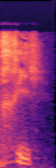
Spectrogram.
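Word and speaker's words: pris: And then prendre, so e-n-d-r-e, will give es. Prix, okay. Same thing here, you don't pronounce the final s, okay.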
